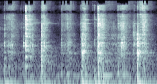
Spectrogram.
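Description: Almonds, cashews and pecans are spread around a Blackstone griddle, making a series of close metallic scrapes and clatters from a spatula on the hot flat-top, uneven but steady, with no talking.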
